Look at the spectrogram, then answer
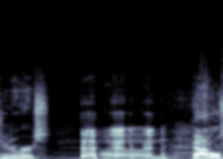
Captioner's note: laughs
